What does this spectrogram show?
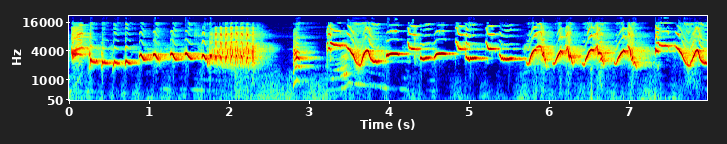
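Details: Oriental magpie-robin (kacer) in full song, used as a lure to make captive birds sing: varied whistled phrases, a sustained note, a harsh buzzy burst, then rapid looping whistles repeated in quick succession.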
